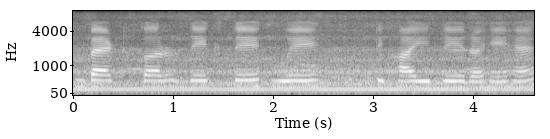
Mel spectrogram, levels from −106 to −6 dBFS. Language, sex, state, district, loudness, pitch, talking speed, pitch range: Hindi, female, Haryana, Charkhi Dadri, -16 LUFS, 185 Hz, 105 wpm, 145-190 Hz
